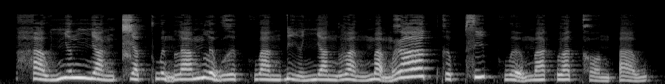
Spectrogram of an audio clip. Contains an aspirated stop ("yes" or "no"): no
